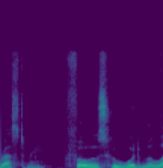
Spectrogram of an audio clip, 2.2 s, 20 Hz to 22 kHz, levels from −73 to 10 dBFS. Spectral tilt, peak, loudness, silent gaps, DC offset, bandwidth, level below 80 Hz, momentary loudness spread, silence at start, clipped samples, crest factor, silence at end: -6 dB/octave; -14 dBFS; -27 LUFS; none; under 0.1%; 15.5 kHz; -68 dBFS; 19 LU; 0 s; under 0.1%; 14 dB; 0 s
